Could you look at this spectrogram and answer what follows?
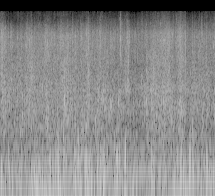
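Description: Wind buffeting the microphone in a steady low rumble with irregular gusts, over water rushing and splashing along the hulls and outrigger float of a sailing catamaran under way.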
